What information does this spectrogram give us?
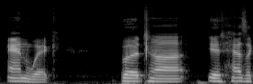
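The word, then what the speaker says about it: Alnwick: think that sounds called anwick but uh it has a castle called anik you don't pronounce the w for the castle but you do for the town um fix your names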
